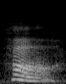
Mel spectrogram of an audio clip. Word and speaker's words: mujer: i'm going to write down mujer "moohair" right so i know how to say it okay so that's el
